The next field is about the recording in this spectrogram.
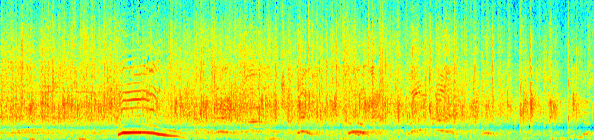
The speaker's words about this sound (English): Somebody clap your hands and give him high praise in this house.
